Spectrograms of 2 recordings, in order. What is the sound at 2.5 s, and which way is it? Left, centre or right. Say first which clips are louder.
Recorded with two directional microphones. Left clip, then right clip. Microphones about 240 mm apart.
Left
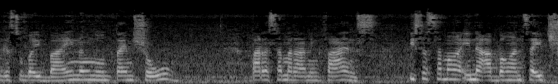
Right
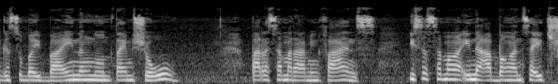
A woman's voice: right 10 dB; right.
